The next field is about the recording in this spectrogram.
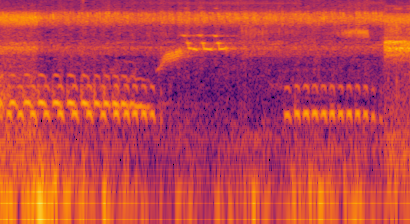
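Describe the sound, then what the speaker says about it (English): Owls hooting in the wild at night, a series of rapid, repeated calls in two bursts separated by a pause, fairly clear over faint insect-like background noise. "You can hear the sound of owls."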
